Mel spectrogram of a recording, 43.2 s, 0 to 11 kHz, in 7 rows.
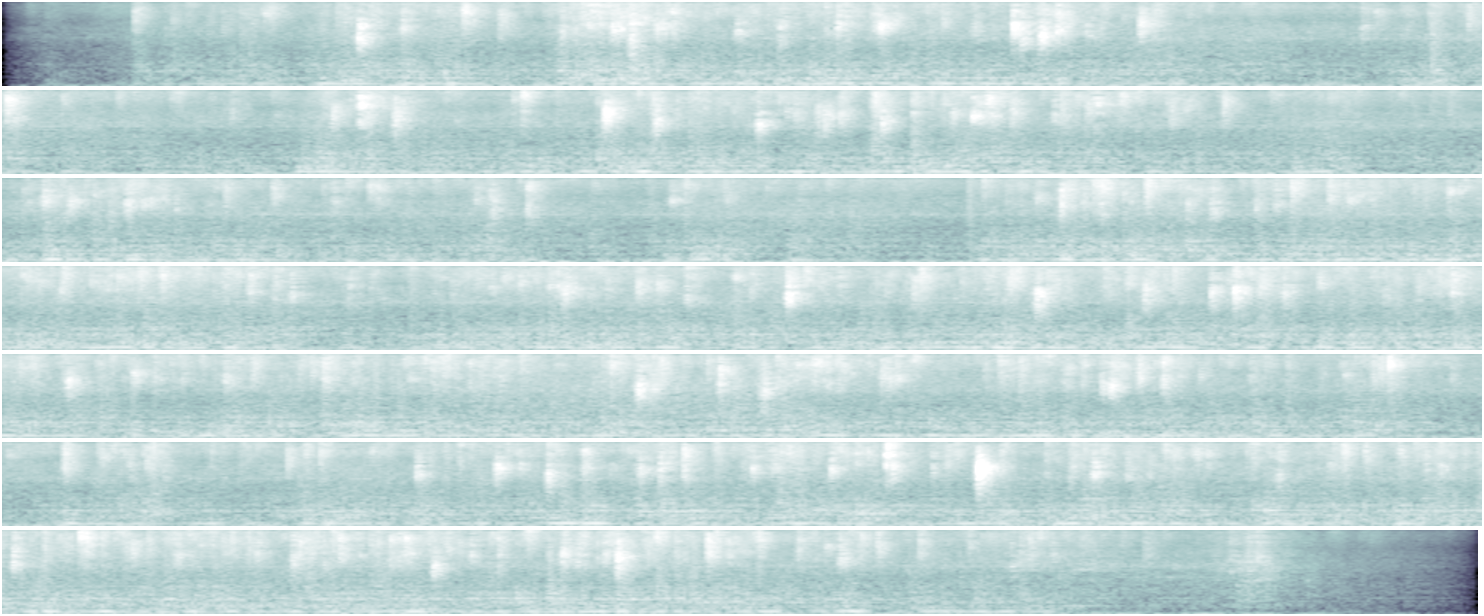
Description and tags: Shower in small bathroom recorded from doorway 5 feet away with shower curtain closed into a metal bathtub using a Sterling Audio ST51 condenser mic. Hand used to vary water flow to simulate actual bathing.
ambient, bathing, bathroom, plumbing, shower, water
